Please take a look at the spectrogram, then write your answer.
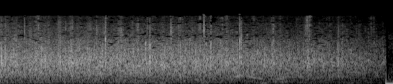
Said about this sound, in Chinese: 达赖喇嘛法王14世，ありがとうございました。大きな拍手でお見送りください。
